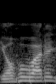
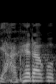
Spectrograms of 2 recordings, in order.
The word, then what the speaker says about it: 야훼: 야훼 명령과 직결되는 것이었습니다 제가 왜 여호와를 야훼라고 표현을 할까 제가 이제 출애굽기 말씀할 때는 잘 설명을 드렸는데 그 여호와라는 그 단어가 사실은 합성어예요 그게 히브리 자음으로 yhwh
